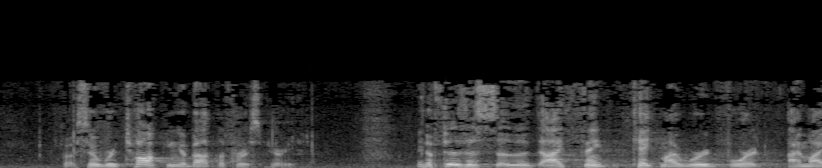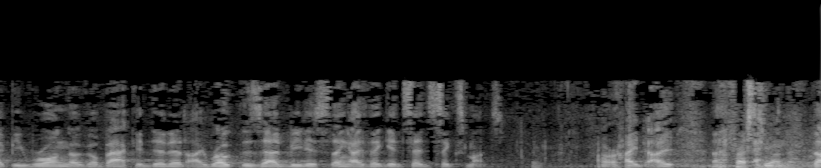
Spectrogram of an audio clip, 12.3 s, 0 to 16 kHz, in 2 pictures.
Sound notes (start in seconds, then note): 11.2 laughter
